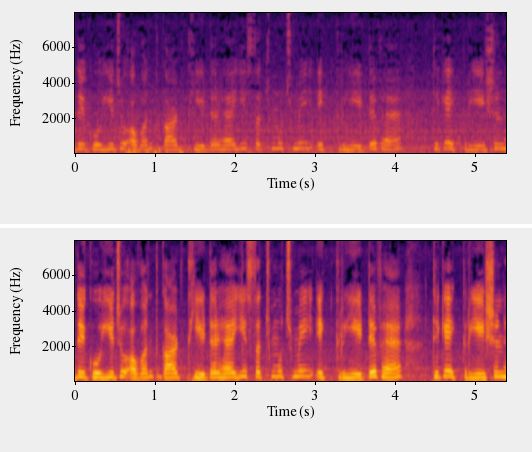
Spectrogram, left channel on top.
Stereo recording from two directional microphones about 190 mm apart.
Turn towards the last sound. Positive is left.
turn(degrees=-50)  # may be behind; listen again after turning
